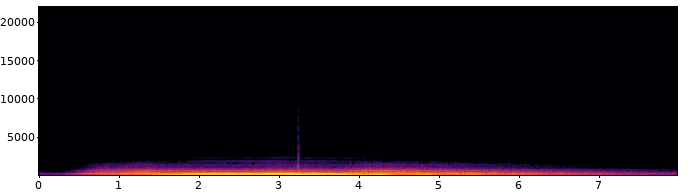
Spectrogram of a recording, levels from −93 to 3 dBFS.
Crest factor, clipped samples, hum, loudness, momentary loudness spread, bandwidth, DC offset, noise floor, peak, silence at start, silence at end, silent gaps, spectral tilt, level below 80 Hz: 14 dB; under 0.1%; none; -13 LUFS; 23 LU; 0.9 kHz; under 0.1%; -54 dBFS; 0 dBFS; 0.65 s; 1.7 s; none; -18 dB/octave; -24 dBFS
